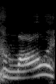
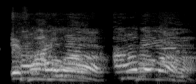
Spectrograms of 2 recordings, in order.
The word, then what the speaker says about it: Kamala: So pronounce her name right. Kamala Harris. Kamala.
